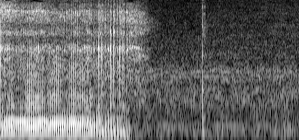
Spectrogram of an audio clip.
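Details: Sleeping black dachshund and Labrador mix dog snoring: one long, low, rumbling snore with stacked harmonics, then quiet breathing.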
